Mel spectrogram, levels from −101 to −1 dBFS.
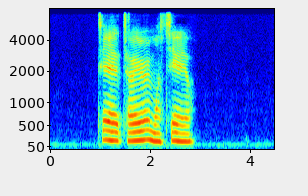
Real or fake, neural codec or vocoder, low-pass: fake; codec, 24 kHz, 1 kbps, SNAC; 7.2 kHz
